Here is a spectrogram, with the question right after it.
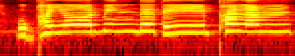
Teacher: ఫలంలో సాంస్క్రిట్లో ఫా అనే పదం ఉండదు, ఫాని ఫా అని చదవాలి. రెండు పెదాలని బిగబట్టి వదిలితే మనకి ఫా అనే పదం వస్తుంది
